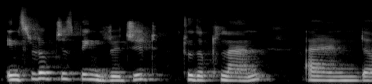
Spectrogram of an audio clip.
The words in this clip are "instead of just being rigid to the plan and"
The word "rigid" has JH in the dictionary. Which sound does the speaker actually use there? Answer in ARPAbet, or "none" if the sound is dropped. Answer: JH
